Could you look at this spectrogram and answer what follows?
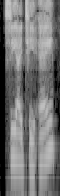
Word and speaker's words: vCita: Now, I use a thing called vCita, I believe is how you pronounce it. It's vCita.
